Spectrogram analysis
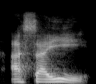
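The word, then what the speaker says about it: açaí: uh and i only recently learned how to pronounce this word because i work with some brazilian brazilians now acai which is a berry that grows in in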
